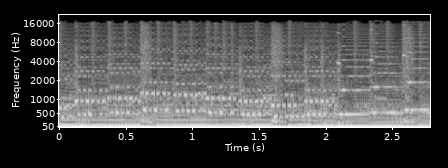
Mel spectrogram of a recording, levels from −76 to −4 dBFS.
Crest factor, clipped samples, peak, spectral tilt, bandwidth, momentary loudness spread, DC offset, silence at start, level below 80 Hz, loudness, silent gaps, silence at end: 10 dB; under 0.1%; 0 dBFS; -4 dB/octave; 17.5 kHz; 1 LU; 40%; 0 s; -24 dBFS; -15 LUFS; none; 0 s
